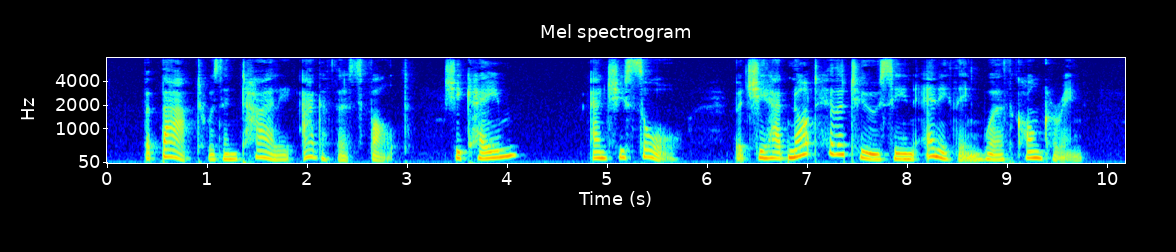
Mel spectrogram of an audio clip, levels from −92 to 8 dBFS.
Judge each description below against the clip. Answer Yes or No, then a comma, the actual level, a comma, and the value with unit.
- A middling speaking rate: No, slow, 120 wpm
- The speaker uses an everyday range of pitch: Yes, average, 5.0 semitones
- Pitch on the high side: No, medium, 165 Hz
